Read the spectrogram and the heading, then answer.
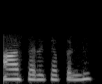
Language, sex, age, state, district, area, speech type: Telugu, female, 30-45, Andhra Pradesh, Vizianagaram, urban, conversation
